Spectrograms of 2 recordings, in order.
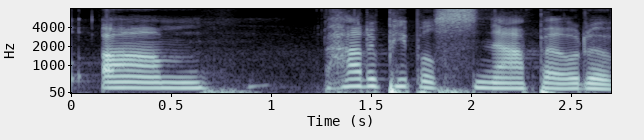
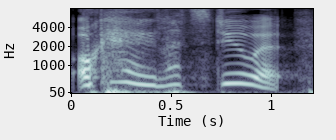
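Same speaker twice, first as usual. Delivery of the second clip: much higher, louder eager reply; excited agreement; 10 semitones higher, 6 dB louder than usual. Retold or imitated. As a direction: imitate clients catching the excitement. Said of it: "they hear the excitement in my voice".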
